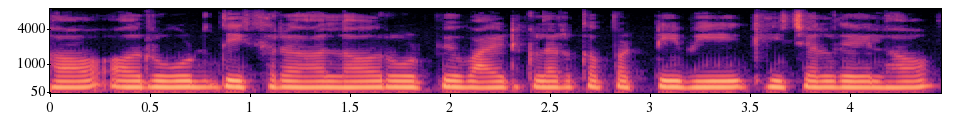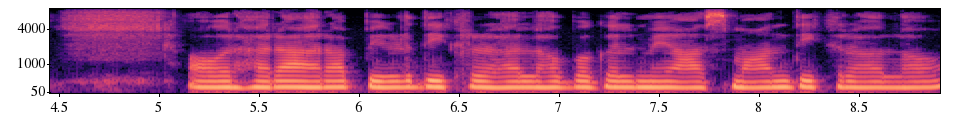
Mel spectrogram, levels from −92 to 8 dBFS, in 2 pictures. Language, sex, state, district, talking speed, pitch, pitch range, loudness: Bhojpuri, female, Uttar Pradesh, Gorakhpur, 180 wpm, 170 Hz, 165-170 Hz, -14 LUFS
